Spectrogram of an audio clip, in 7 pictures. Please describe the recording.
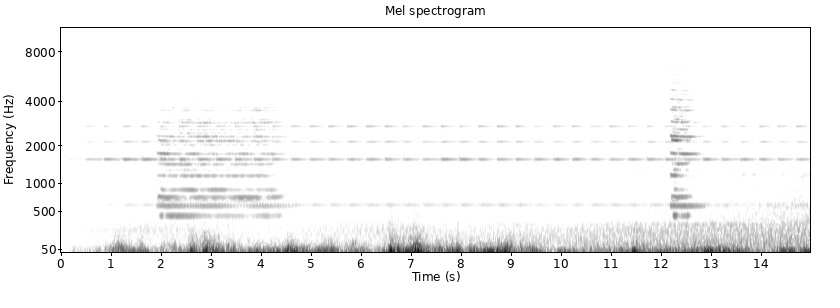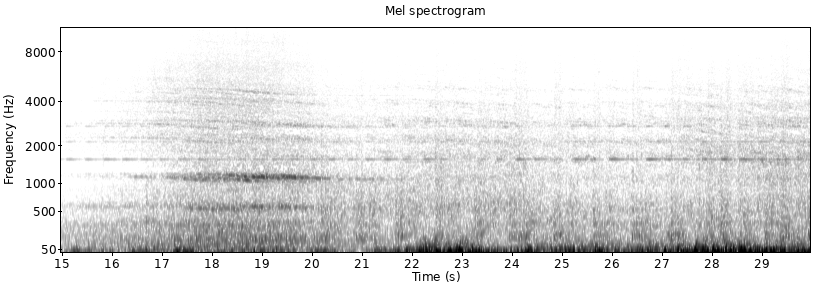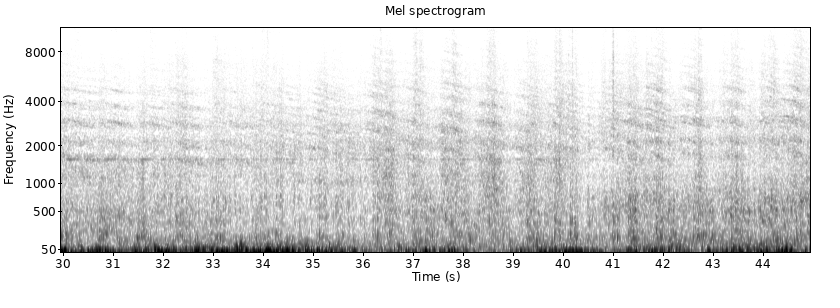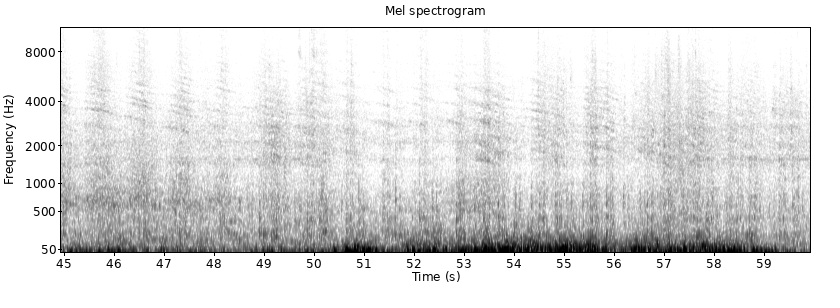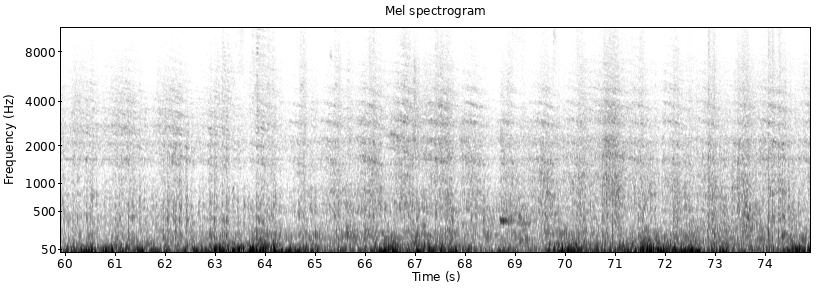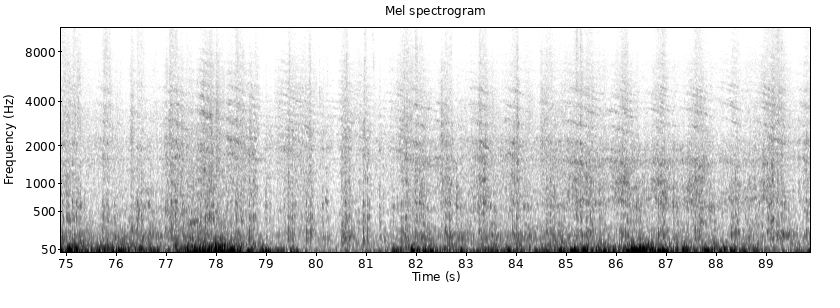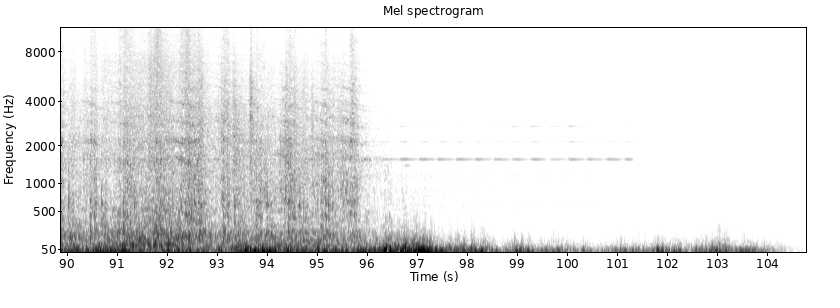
Loco Passing
A stereo recording of a locomotive passing at speed at an intersection of road and rail. No , it is not the best recording. The opportunity presented itself so i had to make do with what was at hand. There is a bit of wind noise. Apologies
